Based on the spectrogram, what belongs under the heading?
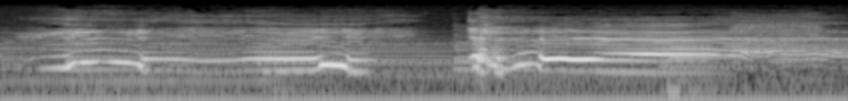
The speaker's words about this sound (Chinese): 哭得好伤心啊。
